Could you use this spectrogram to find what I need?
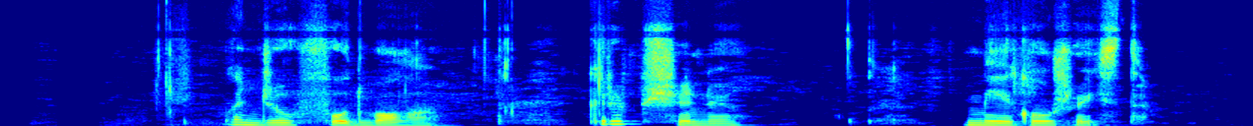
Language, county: Lithuanian, Vilnius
